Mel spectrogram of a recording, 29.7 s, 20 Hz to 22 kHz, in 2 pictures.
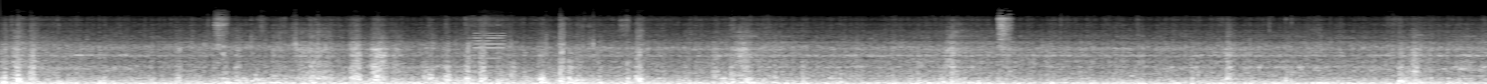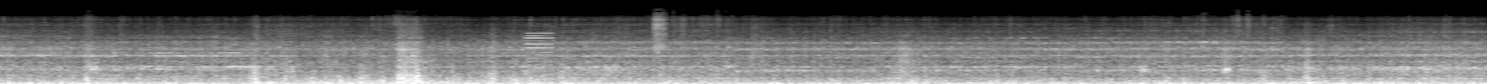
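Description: JR West 207 series electric commuter train running at speed, heard from the driver's cab: a steady low rumble with irregular clicks of the wheels over rail joints and points, and two brief higher tones about five and twenty seconds in.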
